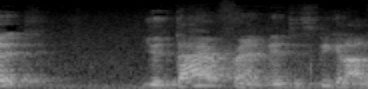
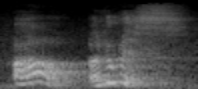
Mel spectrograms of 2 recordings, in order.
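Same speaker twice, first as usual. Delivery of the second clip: higher, drawn-out mimicry of outsiders; mock outsider's mispronunciation; 13 semitones higher, slower than usual. Teacher mimicking those who can't pronounce it, mock outsider. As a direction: mockingly parrot a learner who gets it wrong. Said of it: "See, they can't pronounce it".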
